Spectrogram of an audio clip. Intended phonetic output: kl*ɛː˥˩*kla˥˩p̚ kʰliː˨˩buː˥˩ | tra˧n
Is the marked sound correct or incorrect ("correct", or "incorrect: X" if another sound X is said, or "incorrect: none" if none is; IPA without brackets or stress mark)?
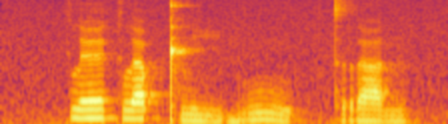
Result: correct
